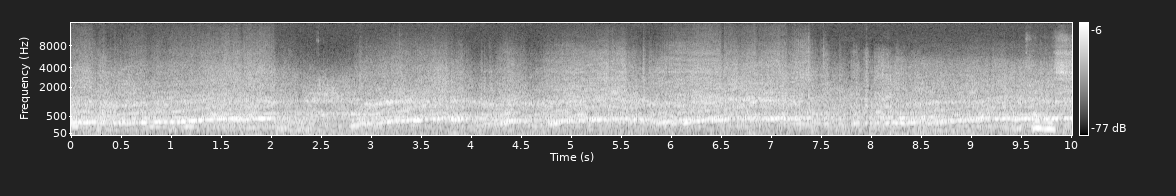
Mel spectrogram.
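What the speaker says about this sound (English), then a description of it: "Sounds like he's out geared to me, but that's just going off a sound of a car on the track" A drift car at the Oman International Drift Championship qualifying round revs repeatedly on the track, its engine pitch rising and falling in wavering sweeps, heard at a moderate distance with constant crowd and track noise.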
